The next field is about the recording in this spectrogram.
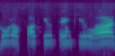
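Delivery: mock acting hard, tough and confrontational, squaring up. Retelling bumping heads with a man, imitating own past tough talk. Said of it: "I'm being all tough and shit".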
